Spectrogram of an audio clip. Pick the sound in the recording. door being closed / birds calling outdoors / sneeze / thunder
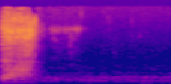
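sneeze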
